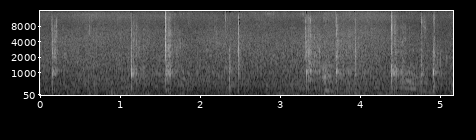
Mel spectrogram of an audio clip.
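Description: Beach racket paddles hitting a small rubber ball in a rally: about ten sharp knocks at uneven intervals, some coming in quick pairs.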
